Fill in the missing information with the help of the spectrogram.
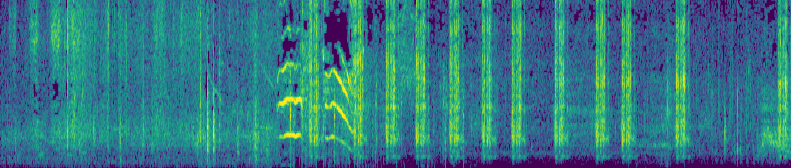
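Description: African wild dogs at an impala kill: a short burst of high-pitched squealing calls about three seconds in, followed by a steady run of sharp clicking, about two to three clicks a second.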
